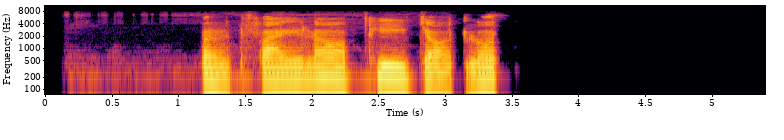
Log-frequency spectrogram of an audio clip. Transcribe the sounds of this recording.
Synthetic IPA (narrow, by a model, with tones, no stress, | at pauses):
pɤː˨˩t̪̚fa˧˥jlɔː˥˩p̚t̪ʰiː˥˩t͡ɕɔː˨˩t̪̚lo˦˥t̪̚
